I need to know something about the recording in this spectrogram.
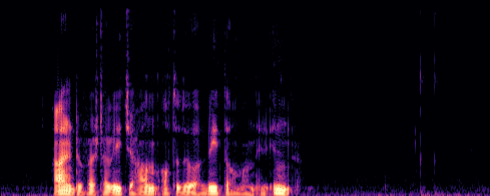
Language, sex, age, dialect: Faroese, male, 15-35, Norðuroyggjar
